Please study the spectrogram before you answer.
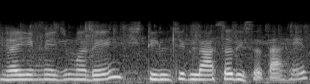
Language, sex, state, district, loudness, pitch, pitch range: Marathi, female, Maharashtra, Mumbai Suburban, -14 LUFS, 225 Hz, 220-235 Hz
